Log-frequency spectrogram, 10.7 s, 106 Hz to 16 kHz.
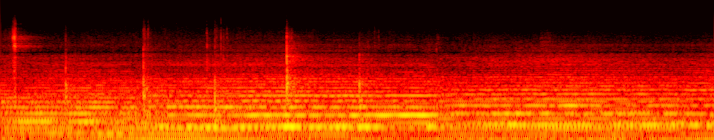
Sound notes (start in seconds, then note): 3.0 footsteps Continue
